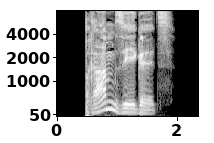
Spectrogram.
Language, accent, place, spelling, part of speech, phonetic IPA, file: German, Germany, Berlin, Bramsegels, noun, [ˈbʁaːmˌz̥eːɡl̩s], De-Bramsegels.ogg
- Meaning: genitive singular of Bramsegel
